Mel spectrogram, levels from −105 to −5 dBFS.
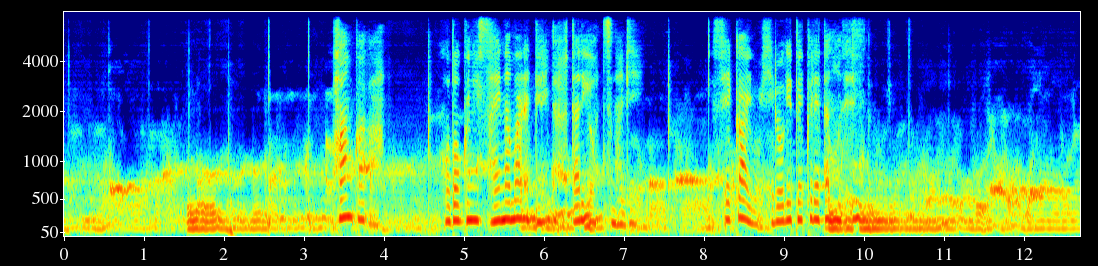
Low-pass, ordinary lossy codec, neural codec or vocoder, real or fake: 7.2 kHz; none; codec, 16 kHz, 1 kbps, FreqCodec, larger model; fake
